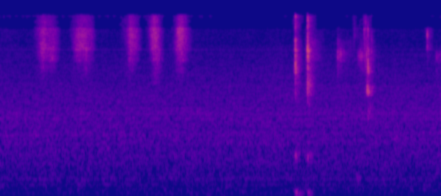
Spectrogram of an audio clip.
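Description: Near silence with faint room tone, then computer mouse clicks near the end: a quick pair about three seconds in and a single click shortly after.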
